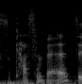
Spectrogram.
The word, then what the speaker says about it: Cassavetes: So I'm reviewing Opening Night, and that was filmed in 1977 by John Cassavetes. Is that how you say it? – Yeah. – It's like French or something.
